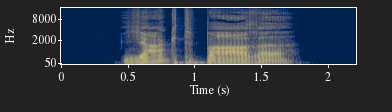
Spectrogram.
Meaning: inflection of jagdbar: 1. strong/mixed nominative/accusative feminine singular 2. strong nominative/accusative plural 3. weak nominative all-gender singular 4. weak accusative feminine/neuter singular
- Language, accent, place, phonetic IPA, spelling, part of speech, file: German, Germany, Berlin, [ˈjaːktbaːʁə], jagdbare, adjective, De-jagdbare.ogg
